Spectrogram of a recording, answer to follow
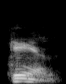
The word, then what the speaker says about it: Gan: I look at Gan, which rhymes with Dan.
